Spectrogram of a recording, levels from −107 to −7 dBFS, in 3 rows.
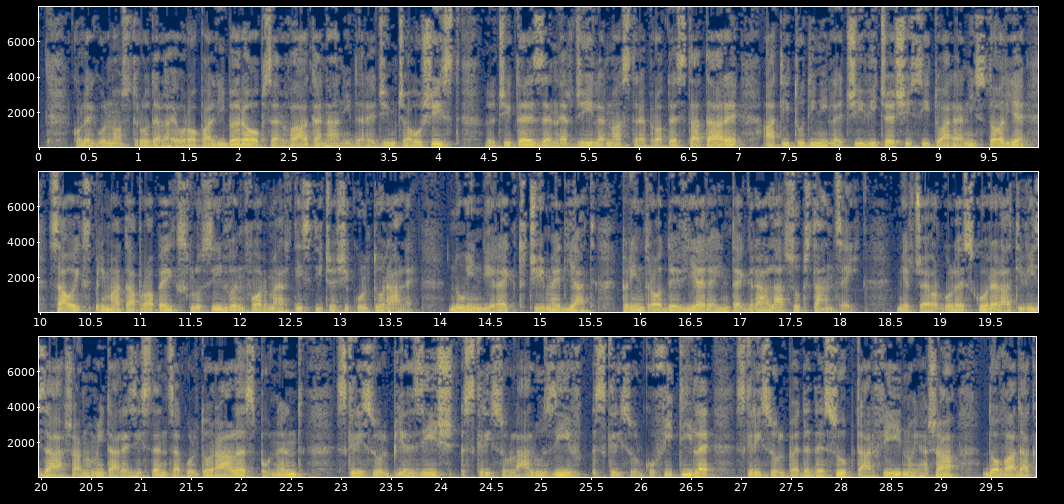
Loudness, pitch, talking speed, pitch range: -24 LUFS, 80 Hz, 130 wpm, 75-100 Hz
